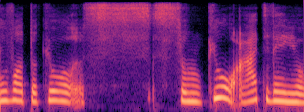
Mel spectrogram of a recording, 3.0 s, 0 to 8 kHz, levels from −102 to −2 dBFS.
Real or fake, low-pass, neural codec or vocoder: fake; 7.2 kHz; codec, 44.1 kHz, 2.6 kbps, DAC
